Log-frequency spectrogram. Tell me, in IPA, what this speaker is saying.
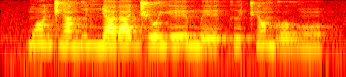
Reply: bɔ̃˦ d͡ʒã˧ ɡə˦ɲa˧ɾa˦ d͡ʒo˦jeː˦meː˨ kɨ˨t͡ʃɔ̃˦ɡo˨ ɣũ˨

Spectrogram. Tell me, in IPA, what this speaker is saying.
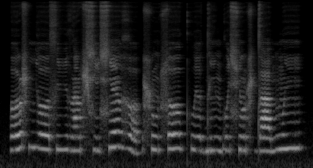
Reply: ʌːʂɲʌː siːðãʂɕe ɕɛ̃ə̯ɣʌ | ʂũɬʌːkʷʰeə̯ dĩɡʷʌ ɕõʂdaː ŋʷĩ

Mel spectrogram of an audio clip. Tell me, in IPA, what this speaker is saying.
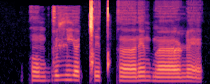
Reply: kũbɡøʒ jøǀitkə̃ːɾẽ bœ̃ːɳẽ

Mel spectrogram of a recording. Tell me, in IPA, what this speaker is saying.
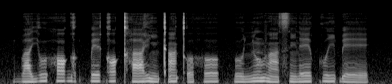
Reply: ba˨ju˦hɔ˦ɡʊ˨ k͡pɪ˦˨ ɡɔ˦kʰa˨˦ ɣĩ˨kʼã˦kʼo˨ho˦ | u˨ɲũ˦ vã˨sĩ˨ ɾeː˦kʷiː˦ɓeː˨

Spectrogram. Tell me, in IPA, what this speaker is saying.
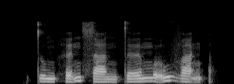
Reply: t̪u˨˩ŋhə̰˧˥nsa˨˩n t̪əː˨˦ mo̰˧˥wva̰˧˨ŋʔ

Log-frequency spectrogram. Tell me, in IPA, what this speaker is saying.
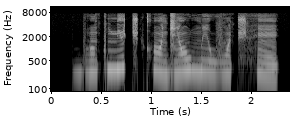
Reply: bʱõkmʲɯt͡ʃ kʰɔ̃d͡ʑɔ̃w miwvɔ̃t͡ʃhẽ

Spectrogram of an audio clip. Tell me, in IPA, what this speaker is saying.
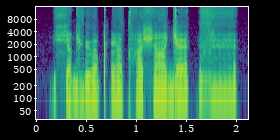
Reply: çaɖe̤ɾʲuɐ̯pʼẽɐ̯ tʰaʃãɐ̯ɟɛ | zɛ̤

